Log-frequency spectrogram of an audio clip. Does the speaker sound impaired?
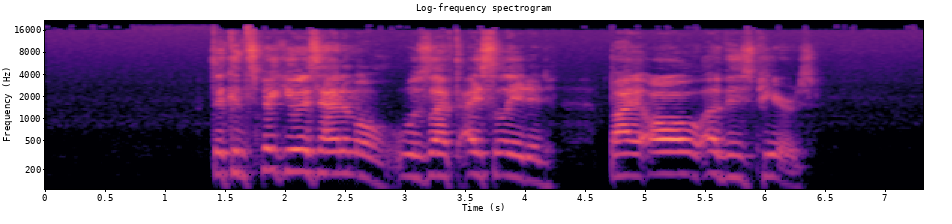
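Yes: spastic cerebral palsy, moderate; from spinal meningitis at birth, born two months premature, primarily affects legs.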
